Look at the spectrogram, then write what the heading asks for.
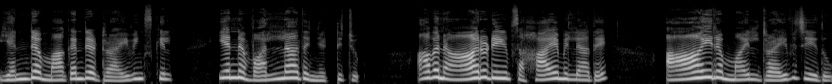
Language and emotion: Malayalam, surprised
